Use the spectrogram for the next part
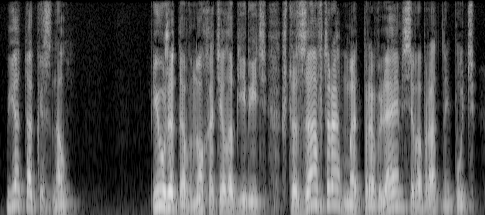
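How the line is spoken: Said loudly. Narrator (Russian): громко сказал

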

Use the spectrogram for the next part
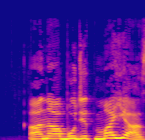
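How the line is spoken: Shouted. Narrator (Russian): закричал один

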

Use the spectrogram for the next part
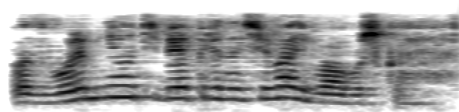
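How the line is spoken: Plain. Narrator (Russian): сказал солдат

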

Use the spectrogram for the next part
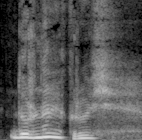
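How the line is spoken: Sighed. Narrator (Russian): вздохнула Софья Дмитриевна

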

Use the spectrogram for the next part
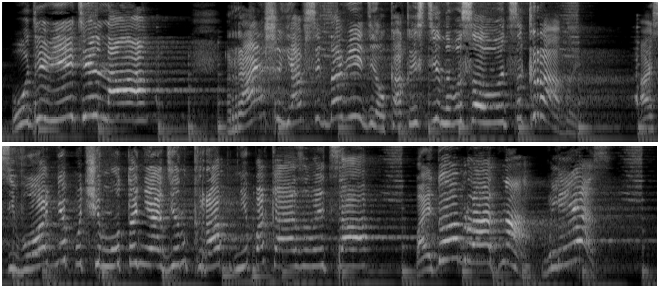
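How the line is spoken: Loud calling out. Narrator (Russian): громко выкрикивать

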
